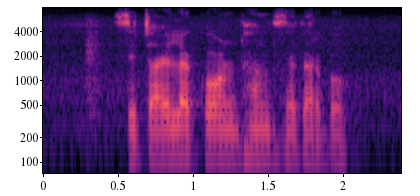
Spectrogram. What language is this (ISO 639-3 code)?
hne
